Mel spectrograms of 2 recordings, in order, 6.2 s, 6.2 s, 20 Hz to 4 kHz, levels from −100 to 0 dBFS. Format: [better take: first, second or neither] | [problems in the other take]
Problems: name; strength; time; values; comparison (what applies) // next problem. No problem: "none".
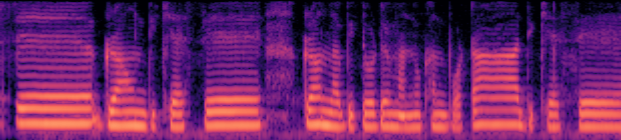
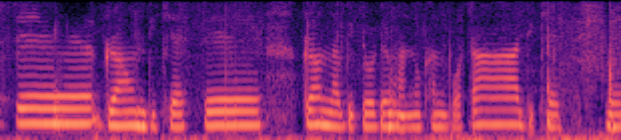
first | noise reduction (neural mask model Resemble Enhance denoiser)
